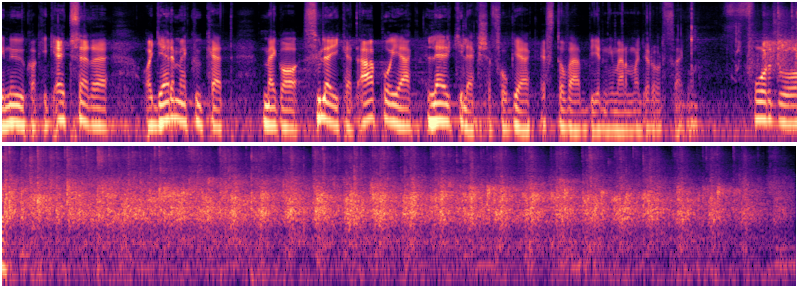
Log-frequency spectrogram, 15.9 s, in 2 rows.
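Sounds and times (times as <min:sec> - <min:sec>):
speech: 0:00.0 - 0:08.3
audience applause: 0:07.7 - 0:15.8.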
